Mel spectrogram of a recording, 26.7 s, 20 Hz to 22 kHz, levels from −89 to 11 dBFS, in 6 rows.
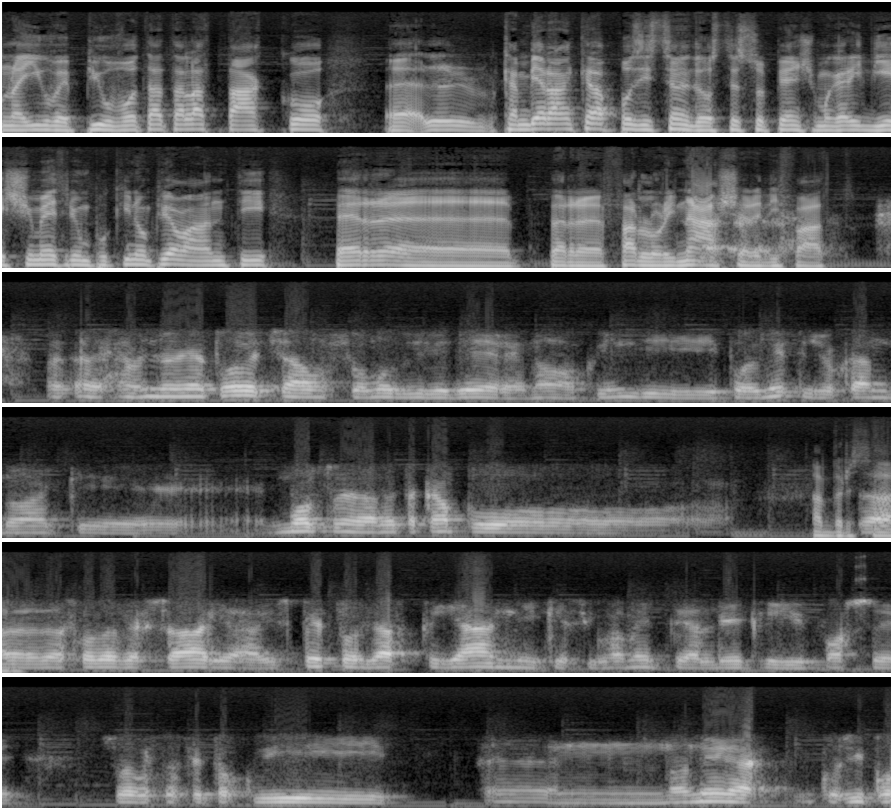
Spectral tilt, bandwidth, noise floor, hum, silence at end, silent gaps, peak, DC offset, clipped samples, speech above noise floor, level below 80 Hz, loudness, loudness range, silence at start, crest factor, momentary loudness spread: -5.5 dB/octave; 16 kHz; -43 dBFS; none; 0 s; none; 0 dBFS; under 0.1%; under 0.1%; 26 dB; -46 dBFS; -17 LUFS; 6 LU; 0 s; 18 dB; 13 LU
